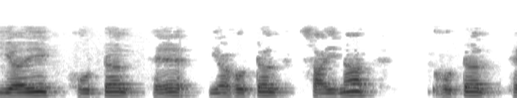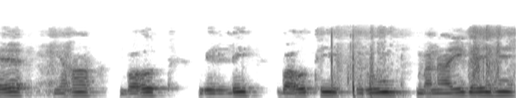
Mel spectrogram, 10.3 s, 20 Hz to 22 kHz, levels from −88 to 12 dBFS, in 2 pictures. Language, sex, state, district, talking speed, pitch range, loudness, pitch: Hindi, male, Bihar, Saran, 110 wpm, 130-145 Hz, -19 LUFS, 140 Hz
